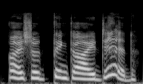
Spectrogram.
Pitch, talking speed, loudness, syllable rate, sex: 270 Hz, 210 wpm, -14 LUFS, 4.2 syllables/s, female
